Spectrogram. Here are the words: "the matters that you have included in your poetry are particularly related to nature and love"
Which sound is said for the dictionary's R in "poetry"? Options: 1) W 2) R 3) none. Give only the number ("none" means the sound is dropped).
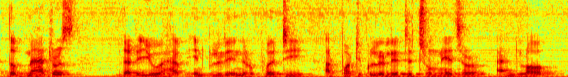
3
